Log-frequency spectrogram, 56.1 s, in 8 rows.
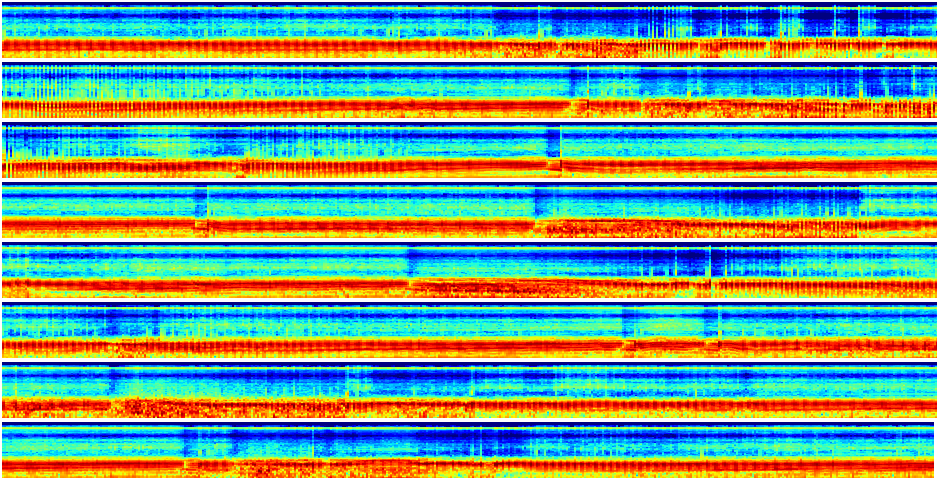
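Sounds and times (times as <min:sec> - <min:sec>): motorcycle engine revving through gears: 0:00.0 - 0:56.0.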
